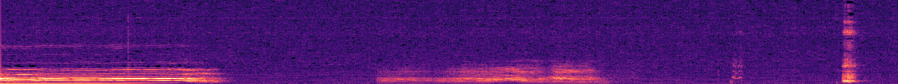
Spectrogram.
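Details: Male Saluki howling along to an Eva Cassidy song. A long, steady, tonal howl holds over deep music for two seconds, then after a pause comes a run of wavering, bending howls, followed by a few faint clicks.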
